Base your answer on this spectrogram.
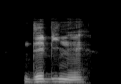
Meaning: to denigrate, run down
- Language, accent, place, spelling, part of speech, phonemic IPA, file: French, France, Lyon, débiner, verb, /de.bi.ne/, LL-Q150 (fra)-débiner.wav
